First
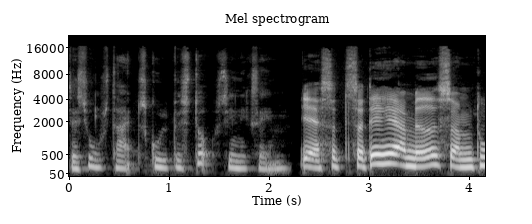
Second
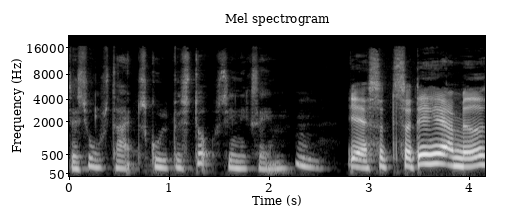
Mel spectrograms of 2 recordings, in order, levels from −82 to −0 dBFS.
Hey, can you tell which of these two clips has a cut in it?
first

